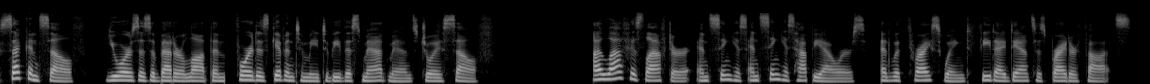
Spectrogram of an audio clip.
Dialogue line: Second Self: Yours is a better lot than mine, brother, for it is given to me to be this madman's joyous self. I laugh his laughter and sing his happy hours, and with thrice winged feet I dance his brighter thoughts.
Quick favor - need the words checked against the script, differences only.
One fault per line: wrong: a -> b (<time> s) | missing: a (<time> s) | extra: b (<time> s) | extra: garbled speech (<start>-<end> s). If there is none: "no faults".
missing: mine brother (2.3 s)
extra: and sing his (7.5 s)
